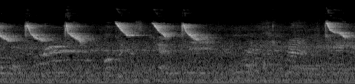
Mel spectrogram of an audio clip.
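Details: Bright, piercing down-slurred whistles from a contest-ready Javan bush lark at Citra Raya, Cikupa, Tangerang, repeated about three per second, then a short pause before one more note.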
